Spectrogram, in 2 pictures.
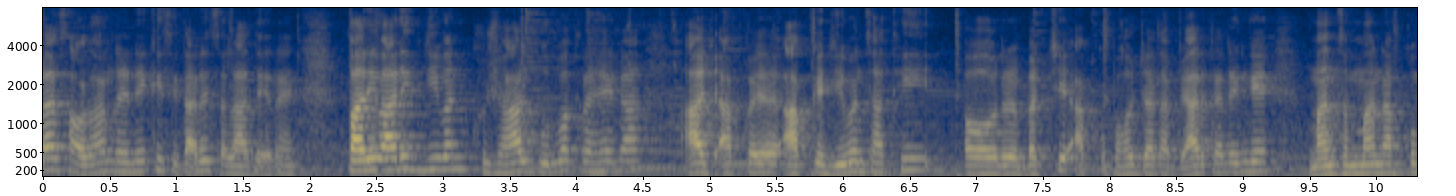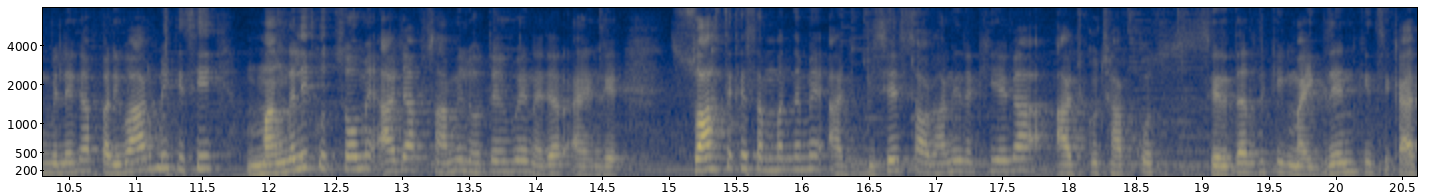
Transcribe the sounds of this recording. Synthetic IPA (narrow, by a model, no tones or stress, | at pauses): ɽasaːʋd̪ʱaːnɾɛɦnekisɪt̪a̰ːɾisɐlad̪ḛːɾɐ̰ɦɛ̃ː | paːɾɪʋaːɾɪkd͡ʒiːʋənxʰʊʃ̬ɦaːlpuːɾʋəkɾɐɦeːɡaː | a̰ːd͡ʒa̰ːp̚kaa̰ːp̚ked͡ʒiːʋənsaːt̪ʰi | ɔːɾbɐtːʃeʔa̰ːp̚kobɐɦʊt̪zjaːd̪apja̰ːɾkɐɾẽːŋɡeː | maːnsɐ̃mːaːnaːp̚komɪleːɡapɐɾɪʋaːɾmẽkɪsi | mãːŋɡlikʊt̪sõmẽʔaːd͡ʒaːpʃaːmɪlɦoːt̪eɦʊenɐd͡ʒəɾa̰ːẽːŋɡeː | swaːst̪ʰjəkesɐ̃mbə̃nd̪ʱmẽʔa̰ːd͡ʒʋɪʃeːʃsaːwd̪ʱaːniɾɐkʰieːɡaaːd͡ʒkʊt͡ʃʰaːp̚ko | sɪɾd̪əɾd̪ʱkimaːɪɡɾeːnʈkisɪka̰ːjət̪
